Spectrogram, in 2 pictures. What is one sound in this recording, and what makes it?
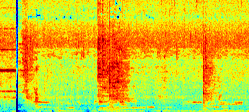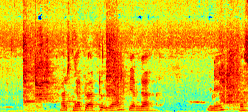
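A metal spatula scrapes and clanks against a metal pan.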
